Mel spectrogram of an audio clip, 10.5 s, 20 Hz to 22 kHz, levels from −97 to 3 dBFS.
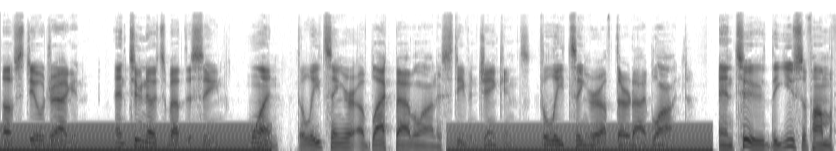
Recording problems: electrical hum; loud; until 3.5 s and from 5.5 to 9 s; 60 Hz, 8 dB below the speech

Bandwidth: 14.5 kHz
